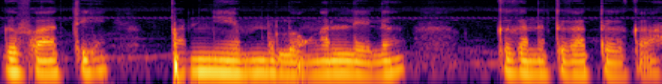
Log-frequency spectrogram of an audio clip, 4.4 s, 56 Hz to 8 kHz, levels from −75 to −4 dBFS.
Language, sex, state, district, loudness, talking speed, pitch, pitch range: Wancho, male, Arunachal Pradesh, Longding, -19 LUFS, 135 wpm, 115 Hz, 110-120 Hz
